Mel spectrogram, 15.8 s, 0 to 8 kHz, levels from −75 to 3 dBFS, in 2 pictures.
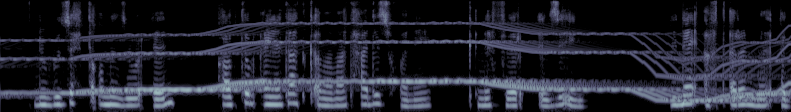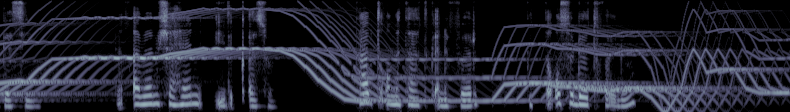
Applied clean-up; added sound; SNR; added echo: none; Musical instrument; 0 dB; none.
